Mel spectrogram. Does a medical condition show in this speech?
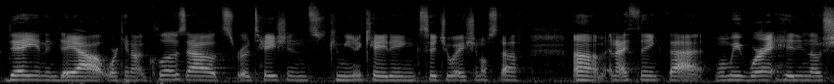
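No.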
